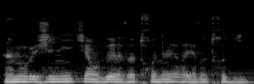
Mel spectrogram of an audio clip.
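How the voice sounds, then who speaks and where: A man's voice: on the low side, steady tone, unhurried, dark tone, close to an everyday voice. A man voicing a sinister, cold male aristocrat who speaks in a cutting, menacing way.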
